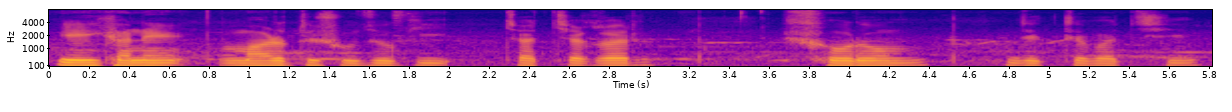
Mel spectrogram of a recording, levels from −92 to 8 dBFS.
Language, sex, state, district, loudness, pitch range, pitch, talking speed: Bengali, male, West Bengal, Cooch Behar, -17 LUFS, 120-130 Hz, 125 Hz, 80 wpm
